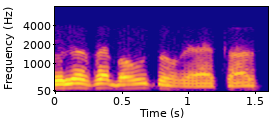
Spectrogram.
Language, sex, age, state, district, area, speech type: Urdu, male, 18-30, Bihar, Supaul, rural, conversation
